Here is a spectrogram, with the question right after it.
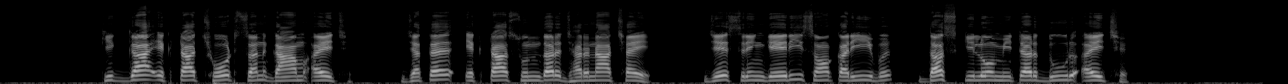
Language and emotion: Maithili, neutral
